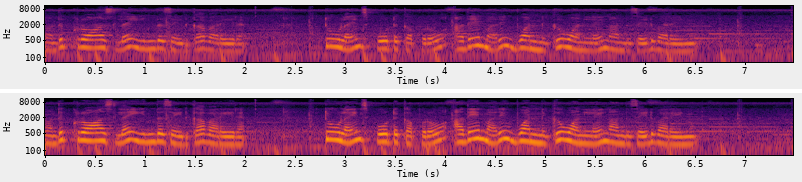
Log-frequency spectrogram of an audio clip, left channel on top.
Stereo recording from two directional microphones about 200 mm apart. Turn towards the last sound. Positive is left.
turn(degrees=-25)  # may be behind; listen again after turning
